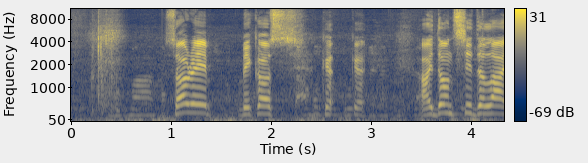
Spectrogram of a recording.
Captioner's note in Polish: parsknięcie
